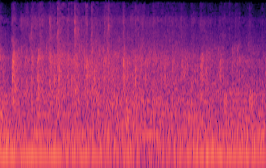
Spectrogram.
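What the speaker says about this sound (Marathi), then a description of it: "तिचे टाळ्या वाजून स्वागत करेल" Audience applause at a school Republic Day event welcoming a fifth-grade girl before her martial arts demonstration, a steady distant wash of clapping from the crowd.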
